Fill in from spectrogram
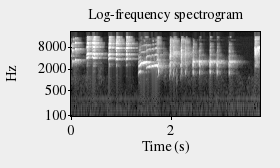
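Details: Champion orange-headed thrush giving repeated bright chirps, then a clear rising whistle and a run of evenly spaced ringing notes, with a faint hum in the background.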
